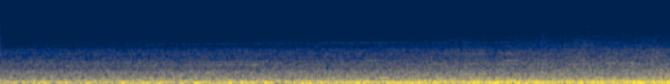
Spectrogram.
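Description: A small business jet's engines roar as it accelerates down a runway.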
